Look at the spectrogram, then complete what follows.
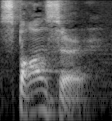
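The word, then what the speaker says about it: sponsor: でも、アメリカ人は、チュースで、スポンサーっていう音になります。 R をしっかり入れていきます。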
